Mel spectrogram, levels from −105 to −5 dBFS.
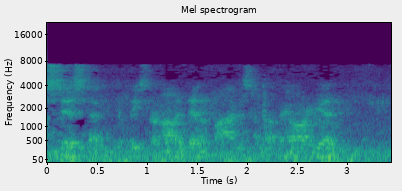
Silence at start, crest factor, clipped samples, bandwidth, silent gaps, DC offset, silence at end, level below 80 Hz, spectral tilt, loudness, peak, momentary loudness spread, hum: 0 s; 16 dB; under 0.1%; 7.6 kHz; none; under 0.1%; 0 s; -48 dBFS; -6 dB/octave; -40 LUFS; -22 dBFS; 6 LU; none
